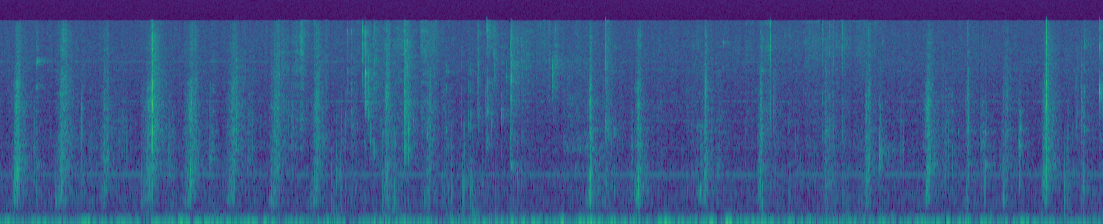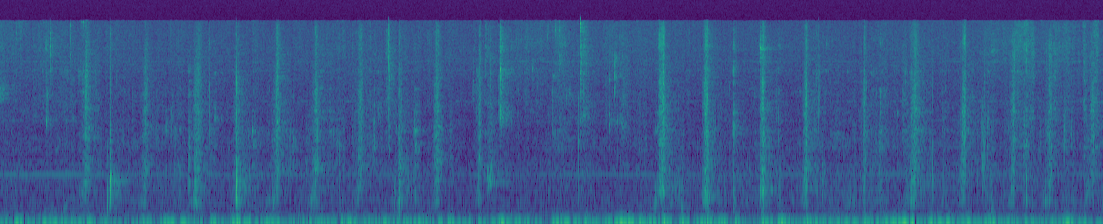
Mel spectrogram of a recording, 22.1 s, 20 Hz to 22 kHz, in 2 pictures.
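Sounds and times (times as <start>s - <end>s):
chewing tomato: 0.1s - 22.0s.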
